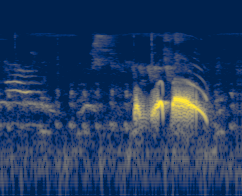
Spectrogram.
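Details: Spotted dove male calling to a rival, used as a lure: faint whistled notes at first, then one loud phrase of a short coo, a quick upward catch and a long falling coo.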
